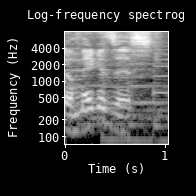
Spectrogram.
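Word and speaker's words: Omega-Xis: you kid who are you the name is Omega zis I Omega zis I how have I how have I always pronounced it Omega ziss I think that's how I've always pronounced it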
